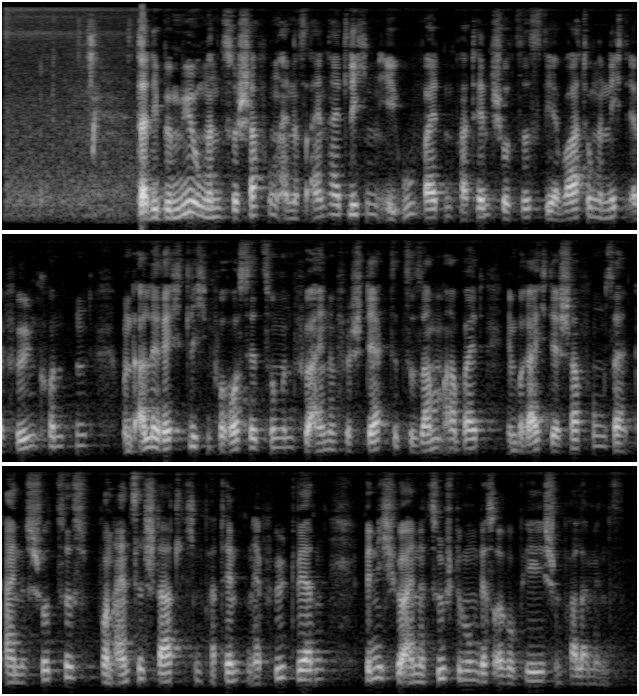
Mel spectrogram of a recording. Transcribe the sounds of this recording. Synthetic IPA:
d̥aːdiːbəmyːʊŋənt͡suːɐʃafʊŋʔa̰ɪnəsʔa̰ɪnɦaɪtlɪçn̩ʔḛːʔuːvaɪtn̩pʰatʰɛntʃʊt͡səsd̥iːɛɐvaɐtʰʊŋənːɪçtɛ̰ɐfʏlənkʰɔntn̩ | ʔʊntʔa̰ləʁɛçtlɪçn̩foʁ̞aʊsz̥ɛt͡sʊŋənfyːɐʔaɪnəfɛɐʃtɛɐk̚tət͡suzamənʔa̰ːɐbaɪt | ʔɪmbəʁ̞aɪçd̥eːɐʃafʊŋʔaɪnəsʃʊt͡səsfɔnʔa̰ɪnt͡sl̩ʃtaːtʰlɪçn̩pʰatʰɛntn̩ɛɐfʏltv̥eːɐdn̩ | b̥ɪnɪçfyːɐʔaɪnət͡suːʃtɪmʊŋdɛsʔɔ̰ʏʁopʰɛːɪʃn̩pʰaɐlamɛnt͡s

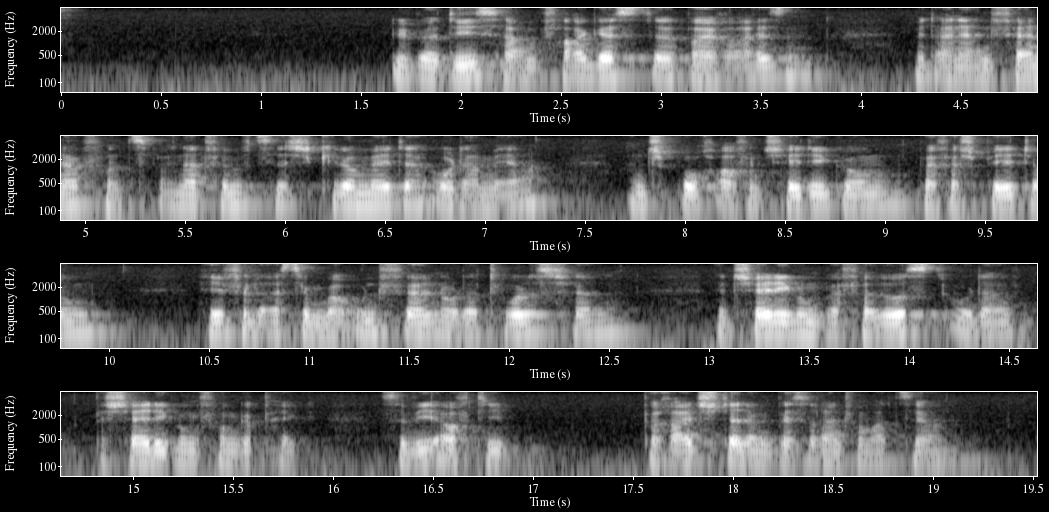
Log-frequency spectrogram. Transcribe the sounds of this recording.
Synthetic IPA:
ʔyːbɐdiːshaːbm̩faːɐɡɛstəbaɪʁaɪzn̩mɪtʔaɪnɐɛntfɛɐnʊŋfɔnt͡sv̥aɪhʊndɐtfʏnft͡sɪçkʰilomeːtɐʔoːdɐmeːɐ | ʔanʃpʁ̥ʊχaʊfɛntʃɛːdɪɡʊŋəb̥aɪfɛɐʃpɛːtʊŋ | hɪlfəlaɪstʊŋbaɪʔʊnfɛlənʔoːdɐtʰoːdəsfɛlən | ʔɛntʃɛːɾɪɡʊŋbaɪfɛɐlʊstʔoːdɐb̥əʃɛːɾɪɡʊŋfɔnɡəpʰɛk | z̥oviːʔa̰ʊfd̥iː | b̥əʁaɪtʃtɛlʊŋbɛsəʁɐɪnfɔɐmat͡sjoːnən

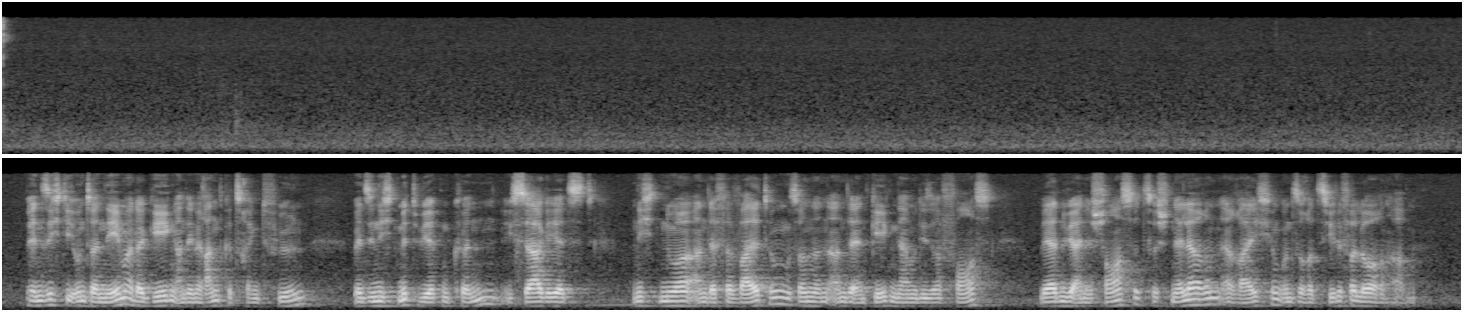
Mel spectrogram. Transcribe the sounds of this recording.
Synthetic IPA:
vɛnzɪçd̥iːʊntɐneːmɐdaɡeːɡŋ̩andeːnʁantɡ̥ədʁ̥ɛŋtfyːlən | vɛnziːnɪçtmɪtv̥ɪɐkŋ̩kʰœnənʔɪ̰çz̥aːɡəjɛt͡st | nɪçtnuːɐʔa̰ndeːɐfɛɐvaltʰʊŋzɔndɐna̰ndeːɐɛntɡ̥eːɡŋ̩naːmədiːzɐfɔ̃ːs | veːɐdn̩viɐʔaɪnəʃɑ̃ːsət͡suːɐʃnɛləʁənɛ̰ɐʁaɪçʊŋʔʊnzəʁɐt͡siːləfɛɐloːʁənha̰ːbm̩

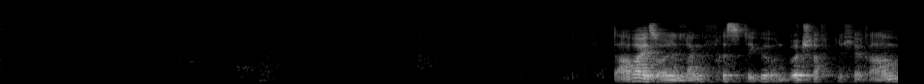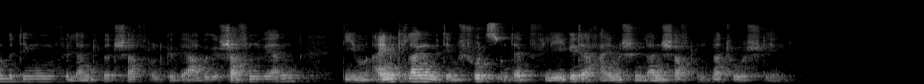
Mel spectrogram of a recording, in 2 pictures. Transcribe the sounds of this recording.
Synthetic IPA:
d̥a̰baɪzɔlənlaŋfʁ̥ɪstɪɡəʊ̰ntv̥ɪɐtʃaftlɪçəʁa̰ːmənbədɪŋʊŋənfyːɐlantv̥ɪɐtʃaftʊntɡ̥əvɛ̰ɐbəɡəʃafn̩veːɐdn̩ | d̥iːɪmʔa̰ɪnkl̥aŋmɪt̚d̥eːmʃʊt͡sʊ̰nt̚d̥eːɐp͡fleːɡədḛːɐhaɪmɪʃn̩lantʃaftʊntnatʰuːɐʃtḛːən

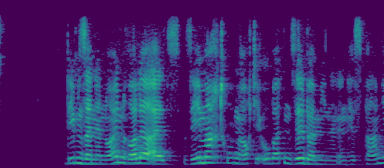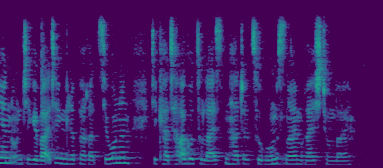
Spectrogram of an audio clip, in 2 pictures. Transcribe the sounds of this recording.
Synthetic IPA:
neːbm̩zaɪnɐnɔʏənʁɔləʔalsz̥eːmaχtʁ̥uːɡŋ̩aʊxd̥iːɛ̰ʔoːbɐtn̩zɪlbɐmiːnənɪnɦɪspʰaːnjənʊ̰nt̚d̥iːɡəvaltɪɡŋ̩ʁepaʁat͡sjoːnənd̥iːkʰaɐtʰa̰ːɡot͡sulaɪstn̩ɦatət͡suʁoːmsnɔʏəmʁaɪçtʰuːmbaɪ

